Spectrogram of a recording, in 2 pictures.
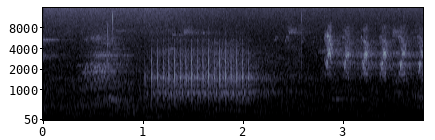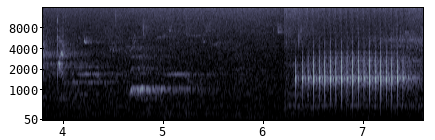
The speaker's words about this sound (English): It is, in fact, a woodpecker. A woodpecker. Joyful noise from a woodpecker.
